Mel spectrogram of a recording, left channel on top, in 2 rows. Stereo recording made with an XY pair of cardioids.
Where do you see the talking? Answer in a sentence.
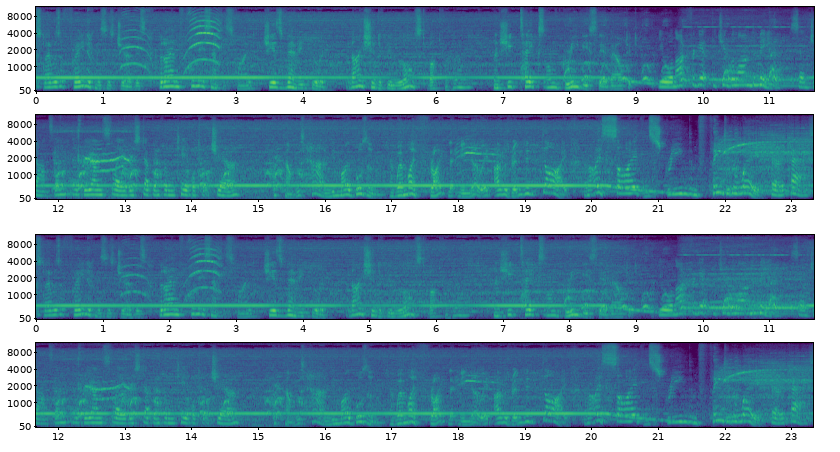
In this clip you hear the talking on the left.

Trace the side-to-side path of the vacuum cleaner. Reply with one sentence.
You can hear the vacuum cleaner go right and come back.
